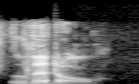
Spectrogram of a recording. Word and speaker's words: little: okay that that word we can pronounce the Double T as a D sound little okay but but not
